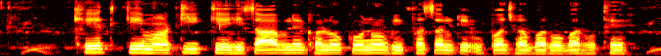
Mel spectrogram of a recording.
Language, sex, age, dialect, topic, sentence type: Chhattisgarhi, male, 25-30, Western/Budati/Khatahi, agriculture, statement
